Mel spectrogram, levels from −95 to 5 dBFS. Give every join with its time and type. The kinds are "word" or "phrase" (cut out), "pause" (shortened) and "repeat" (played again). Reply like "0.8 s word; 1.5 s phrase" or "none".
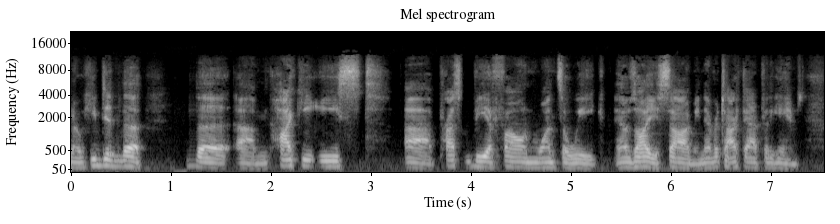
3.9 s word; 5.4 s pause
